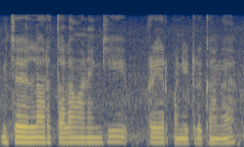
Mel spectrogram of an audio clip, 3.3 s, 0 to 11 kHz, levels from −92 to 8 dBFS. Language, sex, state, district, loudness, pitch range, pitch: Tamil, male, Tamil Nadu, Kanyakumari, -18 LUFS, 105-115 Hz, 110 Hz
